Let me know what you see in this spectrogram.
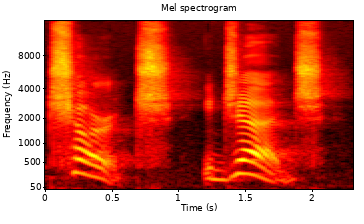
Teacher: Iniciam com uma obstrução total a passagem da corrente de ar pela cavidade oral, mas em vez de terminarem como oclusivas, terminam como fricativas. As consoantes T e J de church e judge são africadas.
